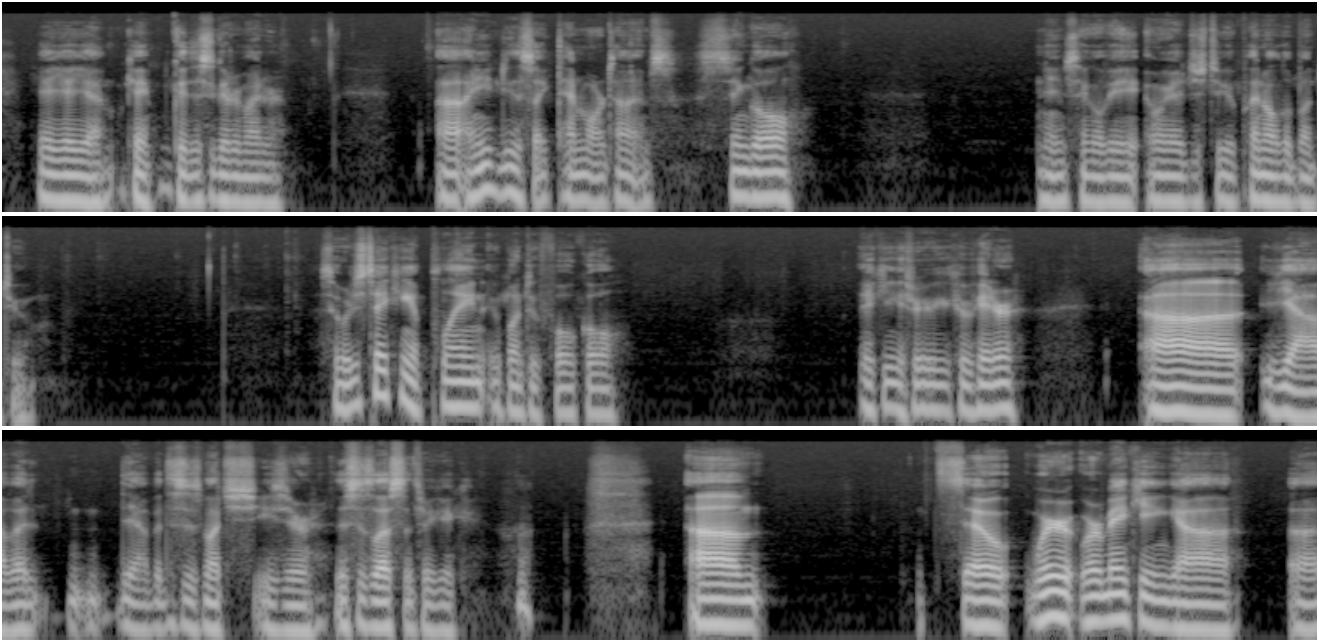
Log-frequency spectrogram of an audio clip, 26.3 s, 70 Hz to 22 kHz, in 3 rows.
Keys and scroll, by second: 0.5 ctrl+a, 0.7 ctrl+a, 1.8 ctrl+a, 2.7 ctrl+[, 2.8 k, 3.2 k, 4.0-4.5 l, 5.0-5.3 l, 6.7-11.0 typing, 11.6 Return, 15.4-16.4 typing, 19.2-20.7 typing, 23.6 ctrl+a, 24.1 ctrl+a.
